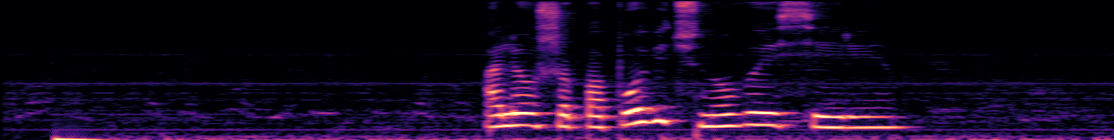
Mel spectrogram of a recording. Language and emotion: Russian, neutral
